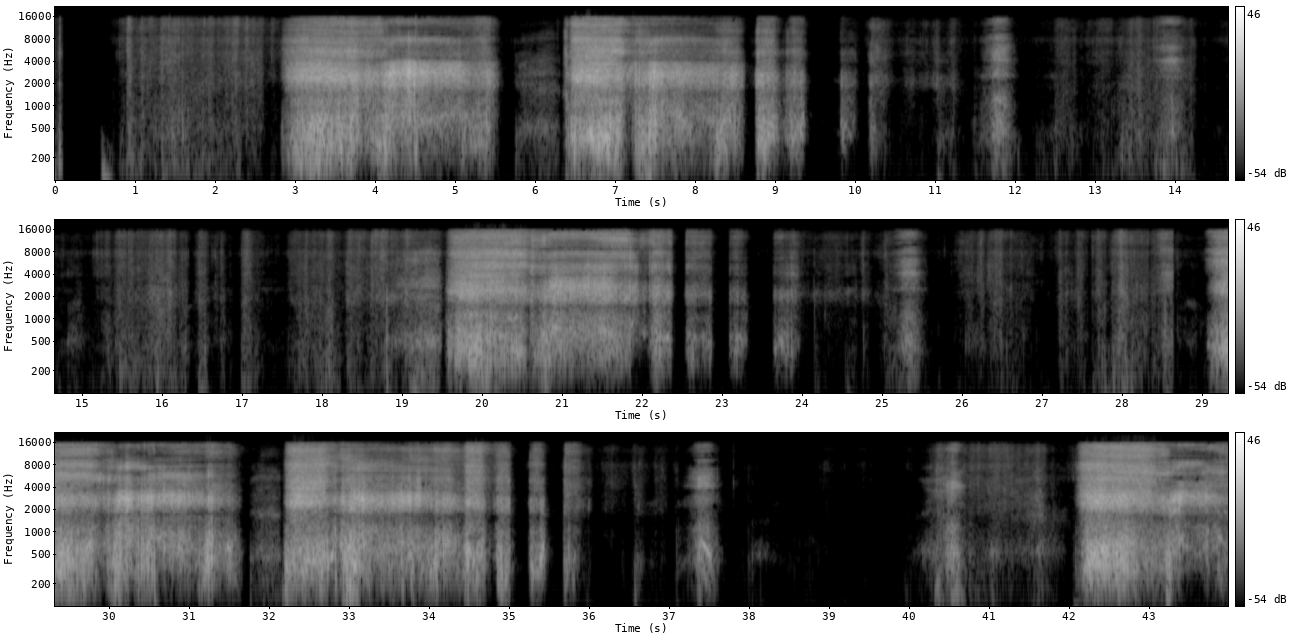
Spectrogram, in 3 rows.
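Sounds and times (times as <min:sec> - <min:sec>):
person blowing nose: 0:01.8 - 0:12.7, 0:13.4 - 0:14.3, 0:15.4 - 0:25.6, 0:28.0 - 0:36.3, 0:37.1 - 0:37.7, 0:40.1 - 0:43.9
person sniffing: 0:02.8 - 0:12.1, 0:18.7 - 0:24.3, 0:25.0 - 0:25.6, 0:28.5 - 0:36.2, 0:37.2 - 0:37.8, 0:40.1 - 0:43.9.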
